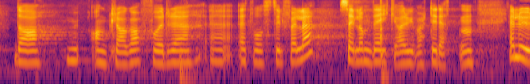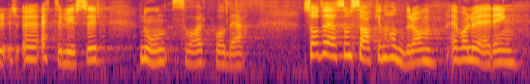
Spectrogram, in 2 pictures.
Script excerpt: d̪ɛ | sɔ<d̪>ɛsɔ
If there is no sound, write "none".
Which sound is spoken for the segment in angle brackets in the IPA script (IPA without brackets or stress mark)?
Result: d̪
